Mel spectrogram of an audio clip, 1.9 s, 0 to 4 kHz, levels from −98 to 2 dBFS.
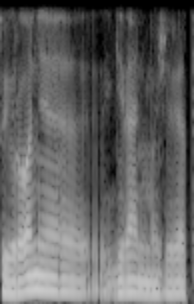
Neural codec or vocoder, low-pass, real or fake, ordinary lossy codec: vocoder, 22.05 kHz, 80 mel bands, WaveNeXt; 3.6 kHz; fake; AAC, 32 kbps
